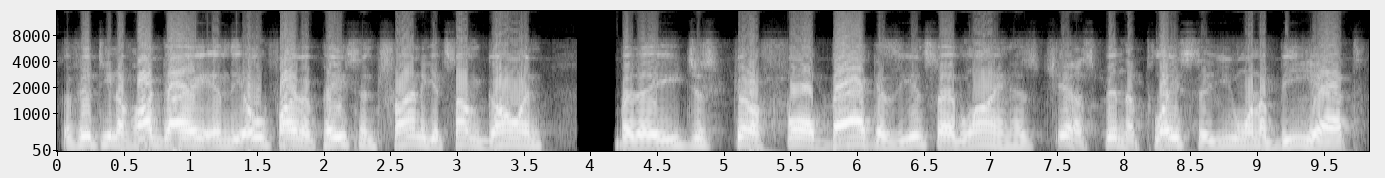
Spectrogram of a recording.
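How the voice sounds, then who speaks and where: A man's voice: high voice, steady tone, moderate pace, a little mellow, low-quality recording. A man calling an online sim race as the play-by-play host, chatty and conversational. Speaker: play-by-play commentator. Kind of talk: sim racing broadcast commentary.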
